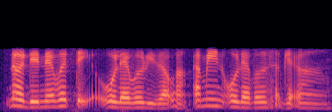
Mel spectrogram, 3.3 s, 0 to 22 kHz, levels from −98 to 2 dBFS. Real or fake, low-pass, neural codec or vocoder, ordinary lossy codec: real; 3.6 kHz; none; none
